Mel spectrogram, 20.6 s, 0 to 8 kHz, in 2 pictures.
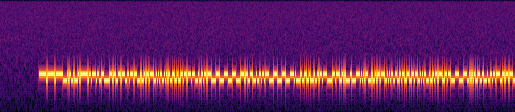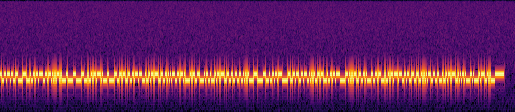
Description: RTTY (45.45 baud, 170 Hz shift), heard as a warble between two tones, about 940 Hz centre. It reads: 25271 44801 99992 99938 57396 48204 09948 07029 06355 35081 86032 88495 50040 56830 72868 43373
